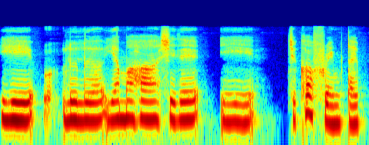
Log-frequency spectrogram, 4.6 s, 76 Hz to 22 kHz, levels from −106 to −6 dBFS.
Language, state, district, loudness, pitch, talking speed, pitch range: Chakhesang, Nagaland, Dimapur, -16 LUFS, 205 Hz, 115 wpm, 190-210 Hz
